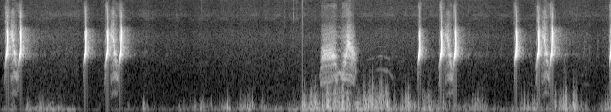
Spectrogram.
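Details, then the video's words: Male quail delivering sharp, clipped three-note phrases, broken by one longer, rough, rasping burst midway, then the quick pip triplets resume over low rumbling noise. "Amazing quails calling | batair ki zabrdast awaz"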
